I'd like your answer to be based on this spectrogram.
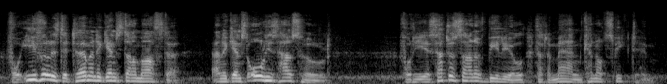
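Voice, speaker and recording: A man plays a young shepherd servant in a biblical audio drama. The delivery is rapid and swooping, earnest and urgent with worry. Faint ambience sits underneath. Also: mid-range voice, sing-song, a little hiss or hum, natural voice. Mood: urgent warning. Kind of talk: dramatized scripture reading.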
